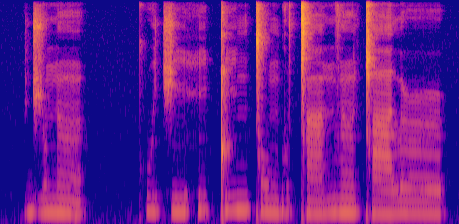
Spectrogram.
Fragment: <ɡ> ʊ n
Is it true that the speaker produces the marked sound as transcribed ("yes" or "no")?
no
